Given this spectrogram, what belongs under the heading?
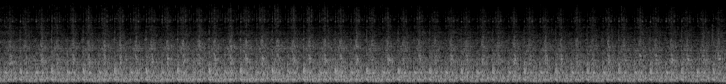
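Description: A Ricoma MT 1501 embroidery machine runs steadily, a fast, even mechanical chatter of needle strokes with a constant hum that holds level throughout, with no voices.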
